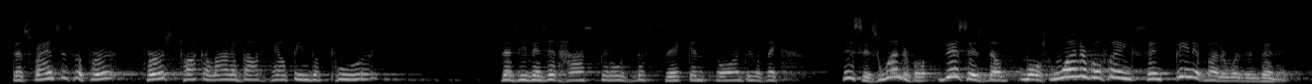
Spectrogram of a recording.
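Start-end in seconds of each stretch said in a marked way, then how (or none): none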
